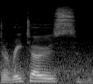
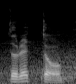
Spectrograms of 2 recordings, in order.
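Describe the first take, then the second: First: The name sounds like the snack 'Dorito'. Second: The name sounds like 'Doretto' with an 'eh'. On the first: This is the speaker's habitual casual name. The speaker calls it wrong. "I still call it a Dorito" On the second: This is how the makers say it. The speaker calls it right. "I learned how to pronounce it from the team"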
